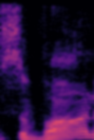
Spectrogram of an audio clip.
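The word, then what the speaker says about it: Salvon: Savon Ahmed or sorry, they said the L is silent Savon Ahmed he only had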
